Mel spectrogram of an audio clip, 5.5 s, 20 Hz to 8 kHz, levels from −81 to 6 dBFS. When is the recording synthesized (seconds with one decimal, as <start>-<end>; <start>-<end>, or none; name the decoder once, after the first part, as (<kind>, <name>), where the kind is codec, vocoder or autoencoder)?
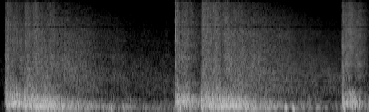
4.2-5.5 (vocoder, Vocos)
